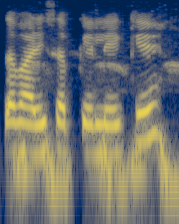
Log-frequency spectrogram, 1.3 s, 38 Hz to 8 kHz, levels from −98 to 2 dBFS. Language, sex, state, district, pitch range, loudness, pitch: Maithili, female, Bihar, Vaishali, 205-215 Hz, -15 LUFS, 210 Hz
